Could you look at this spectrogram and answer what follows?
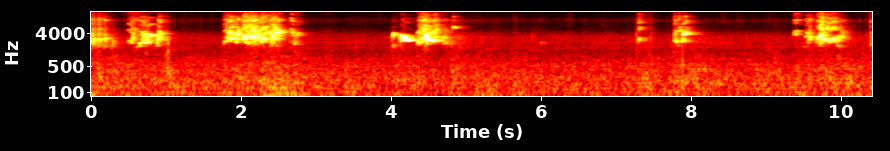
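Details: During breakfast feeding, an Asian pied starling gives separate bursts of harsh, rasping, squeaky chatter, about six phrases spaced a second or two apart, with quiet gaps between.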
